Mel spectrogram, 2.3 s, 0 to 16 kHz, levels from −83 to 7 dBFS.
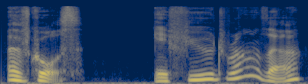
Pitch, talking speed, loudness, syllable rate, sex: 205 Hz, 130 wpm, -18 LUFS, 4.2 syllables/s, female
